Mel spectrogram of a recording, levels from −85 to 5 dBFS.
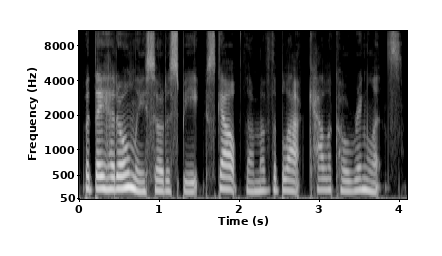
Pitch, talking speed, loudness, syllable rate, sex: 210 Hz, 205 wpm, -17 LUFS, 4.9 syllables/s, female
